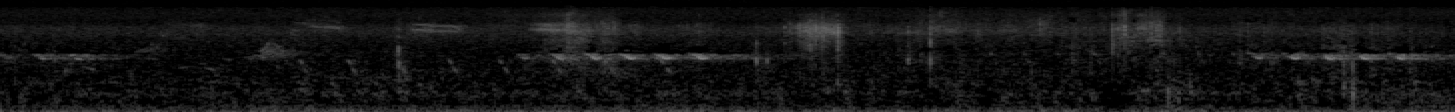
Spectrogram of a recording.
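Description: Near silence with a faint low rumble, in which a small songbird sings a short, high trill of rapid notes three times, about three seconds apart, among a few other faint bird chirps.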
